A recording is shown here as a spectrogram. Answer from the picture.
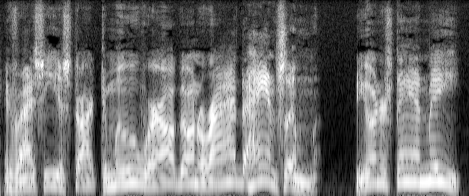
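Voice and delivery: pirate shouting terms to the gunslinger. Acted. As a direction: call it across the bridge. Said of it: "Gasher raised his voice again".

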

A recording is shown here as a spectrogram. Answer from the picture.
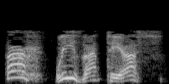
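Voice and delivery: a pixie chief's Scottish holler; Scottish shout. A narrator's reading. Rob Anybody takes over the tea, Scottish shout. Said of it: "shouted Rob Anybody".

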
